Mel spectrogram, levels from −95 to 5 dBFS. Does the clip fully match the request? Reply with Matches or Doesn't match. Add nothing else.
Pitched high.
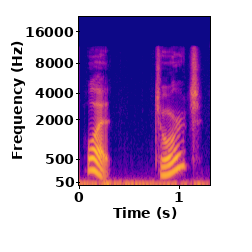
Matches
